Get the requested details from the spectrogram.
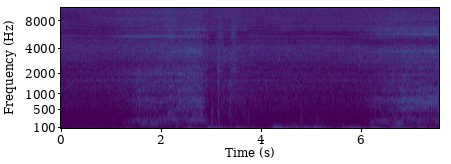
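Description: A person snores in their sleep, a low, rough rumbling that rises and fades in drawn-out breaths, over a steady background hum, with no talking. Recorded yesterday.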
